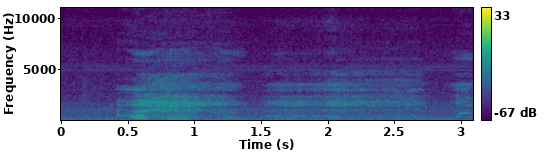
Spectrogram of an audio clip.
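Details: Noisy, laboured breaths with a high, whistling musical tone during a night asthma attack with dizziness and chest pain; wheeze from narrowed airways.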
